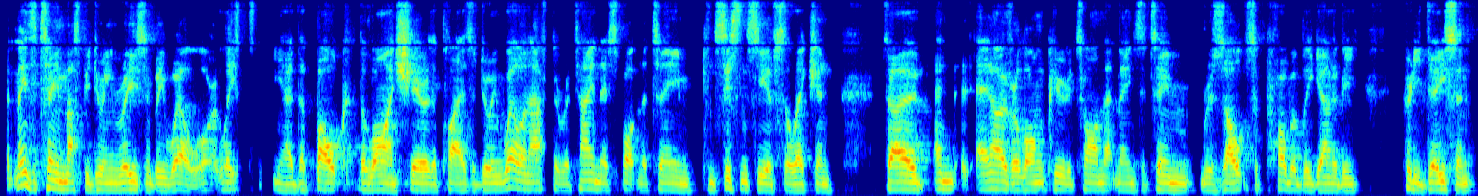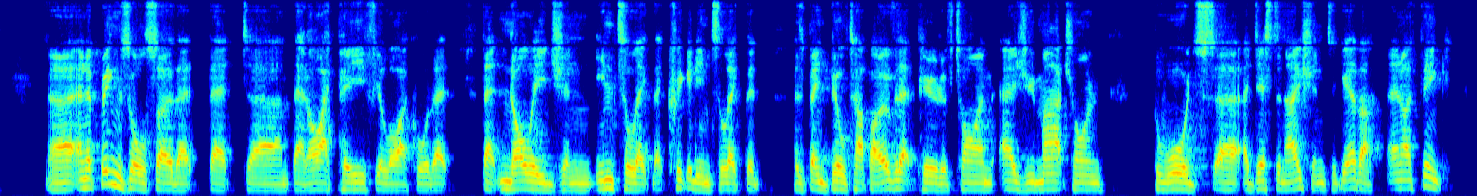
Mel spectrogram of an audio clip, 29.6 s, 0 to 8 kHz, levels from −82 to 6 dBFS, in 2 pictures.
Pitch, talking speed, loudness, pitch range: 110 Hz, 205 wpm, -26 LUFS, 105-115 Hz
